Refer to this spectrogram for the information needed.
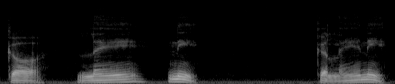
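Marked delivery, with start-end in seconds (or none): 0.1-2.0 slow, separated Ga lan ni; syllable by syllable. Shown as a demonstration. Teacher repeating the word for "ear", slowly by syllable. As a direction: stretch each syllable with a small break. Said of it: "it's pronounced like this".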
